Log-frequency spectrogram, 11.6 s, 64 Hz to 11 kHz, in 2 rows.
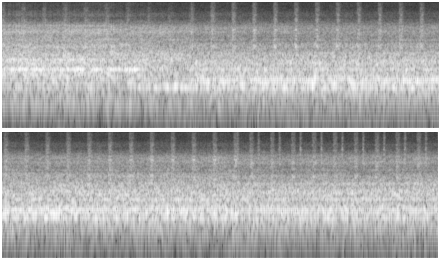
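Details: Boring the worn, out-of-round cylinder of a 1917 A.D. Baker steam traction engine on a Lucas horizontal boring mill with a Chandler Duplex boring head: sharp regular ticks, about 3–4 per second, over the mill hum as the cutter hits two spots.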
